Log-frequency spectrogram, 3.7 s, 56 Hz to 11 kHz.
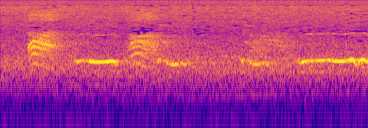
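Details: Male tawny owl calling near a nest box at 17:10 on 15 December 2015, having called for minutes before arriving to sit and preen; steady low whistled hoot notes held level and wavering, with two short harsher calls at the start.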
